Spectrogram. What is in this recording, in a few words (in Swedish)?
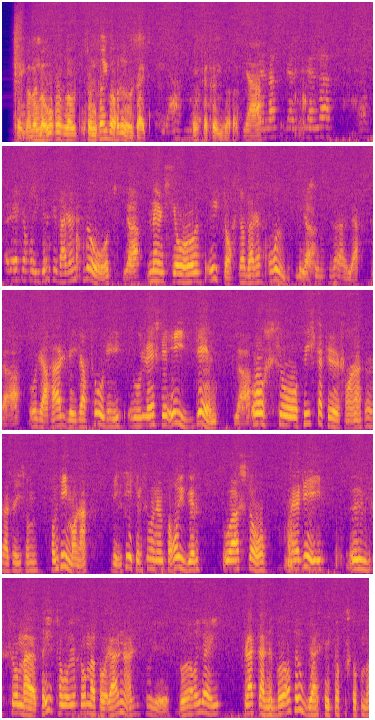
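Allerum Skåne, dialekter; Folkminnen; Svenska sagor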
